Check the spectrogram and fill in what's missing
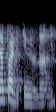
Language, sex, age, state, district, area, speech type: Malayalam, female, 30-45, Kerala, Kannur, urban, conversation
